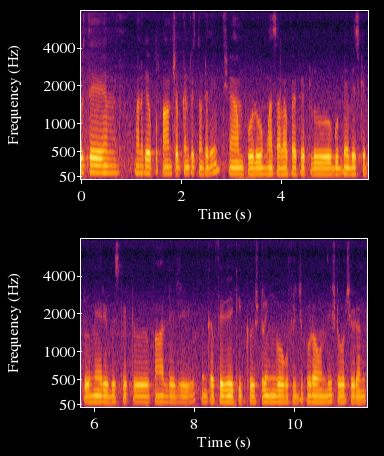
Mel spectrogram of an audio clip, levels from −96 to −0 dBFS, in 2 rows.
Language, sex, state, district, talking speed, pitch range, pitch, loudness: Telugu, male, Andhra Pradesh, Srikakulam, 120 wpm, 100-110 Hz, 105 Hz, -16 LUFS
